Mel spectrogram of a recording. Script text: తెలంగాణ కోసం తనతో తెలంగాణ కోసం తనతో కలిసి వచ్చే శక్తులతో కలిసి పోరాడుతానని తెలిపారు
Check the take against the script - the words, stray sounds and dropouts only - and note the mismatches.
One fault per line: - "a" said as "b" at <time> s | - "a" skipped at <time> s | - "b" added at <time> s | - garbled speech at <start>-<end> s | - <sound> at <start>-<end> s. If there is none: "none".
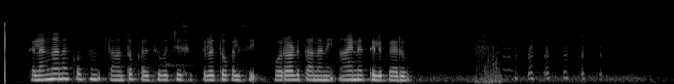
- "తెలంగాణ కోసం తనతో" skipped at 1.3 s
- "ఆయన" added at 3.4 s
- laugh at 4.7-6.3 s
